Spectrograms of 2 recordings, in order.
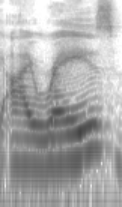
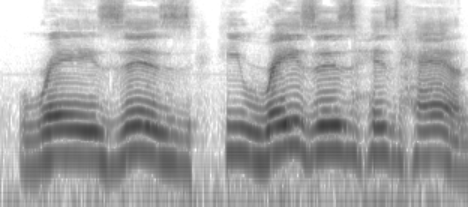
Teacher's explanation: it's pronounced with a voiced Z.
